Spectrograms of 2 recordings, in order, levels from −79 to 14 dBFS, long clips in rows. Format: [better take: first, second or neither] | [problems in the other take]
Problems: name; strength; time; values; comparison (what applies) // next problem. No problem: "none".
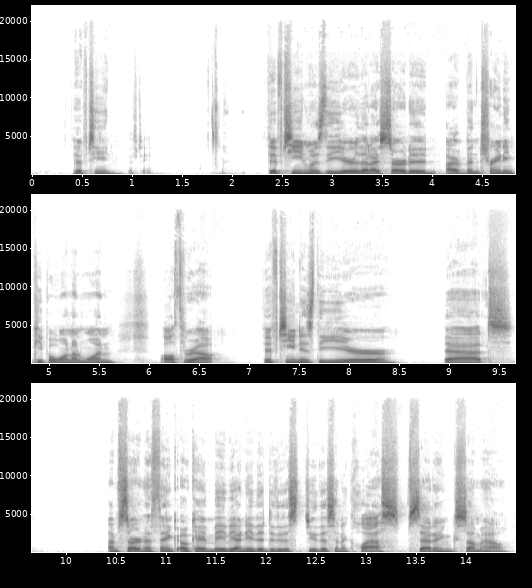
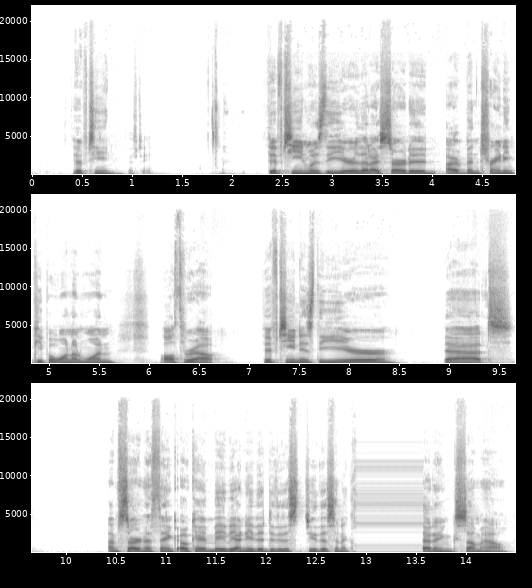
first | audio freezing; at 13 s for 0.5 s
